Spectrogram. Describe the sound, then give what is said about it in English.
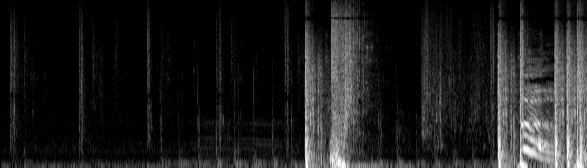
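Faint, sparse ticks and soft, slow zombie footsteps give way to two loud, harsh bursts of video game gunfire fired at the zombie, the second rolling into a ringing, descending whine, with no voices present. “So I went ahead and fired at that one.”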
